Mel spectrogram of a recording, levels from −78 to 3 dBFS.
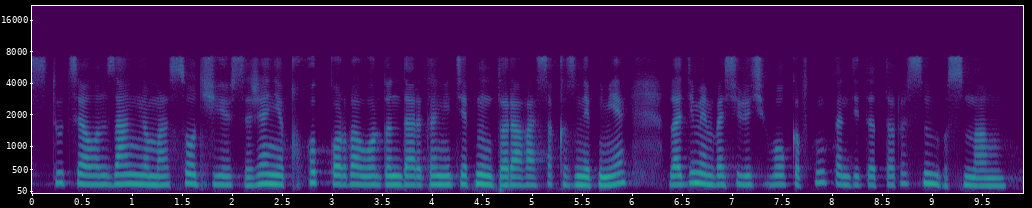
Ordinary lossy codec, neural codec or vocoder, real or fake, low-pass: none; codec, 24 kHz, 0.9 kbps, WavTokenizer, large speech release; fake; 7.2 kHz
